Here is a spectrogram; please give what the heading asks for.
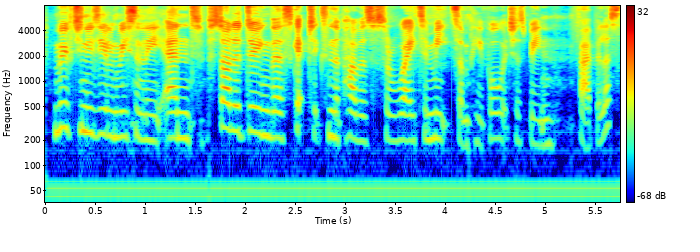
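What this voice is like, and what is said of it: British accent. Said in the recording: “my accent, I'm actually British”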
